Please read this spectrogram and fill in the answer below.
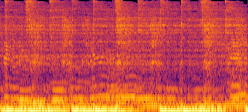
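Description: Live band playing an instrumental passage: electric guitar over deep, sustained bass notes, the bass dipping briefly between phrases.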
